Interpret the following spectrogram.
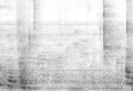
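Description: Mouth sounds of eating fufu with slimy ogbono soup: a short hummed 'mm' at the start, then quiet chewing and a brief wet slurp just before talking resumes.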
